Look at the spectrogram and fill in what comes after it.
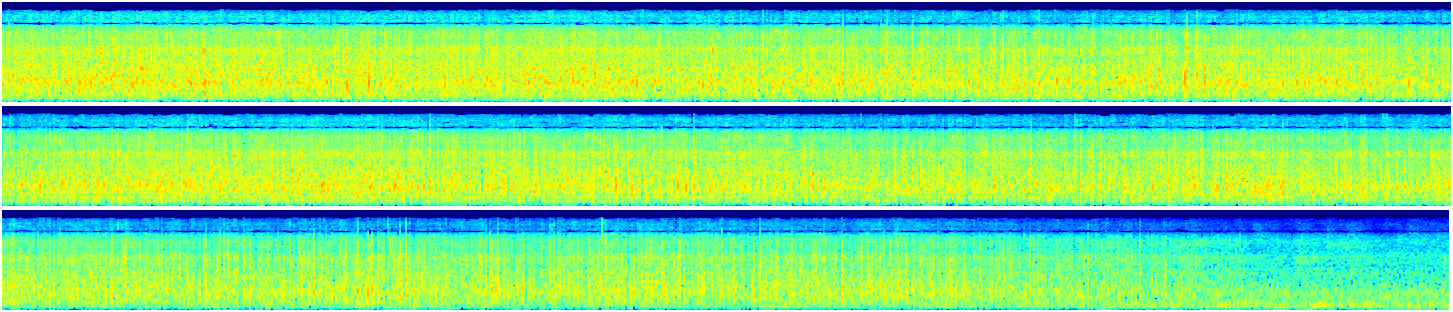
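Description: Steady rain falling, which fades away near the end.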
